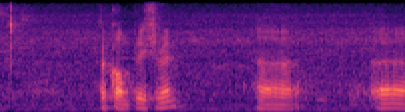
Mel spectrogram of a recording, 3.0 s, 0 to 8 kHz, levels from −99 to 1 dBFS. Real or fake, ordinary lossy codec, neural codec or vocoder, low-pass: fake; none; vocoder, 22.05 kHz, 80 mel bands, Vocos; 7.2 kHz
